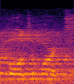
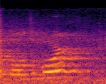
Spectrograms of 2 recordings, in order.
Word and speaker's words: Voldemort: I bet you can't even say Lord Voldemort's name right. Think I just said Lord Voldemort? That's right, right? Wrong. He's actually French, so it's pronounced Lord Voldemort, without a T.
